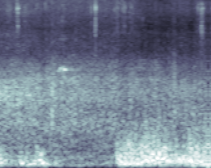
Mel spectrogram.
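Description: Wind buffeting the microphone, a low rumble that gets suddenly louder a little past a second in.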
